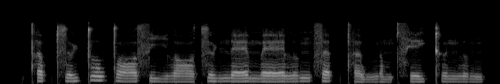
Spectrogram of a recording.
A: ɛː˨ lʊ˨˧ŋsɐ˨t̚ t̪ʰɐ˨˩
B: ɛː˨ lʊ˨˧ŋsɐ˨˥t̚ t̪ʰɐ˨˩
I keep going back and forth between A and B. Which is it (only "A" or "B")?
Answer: B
